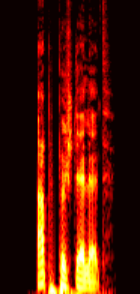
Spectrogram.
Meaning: second-person plural dependent subjunctive I of abbestellen
- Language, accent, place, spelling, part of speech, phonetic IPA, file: German, Germany, Berlin, abbestellet, verb, [ˈapbəˌʃtɛlət], De-abbestellet.ogg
